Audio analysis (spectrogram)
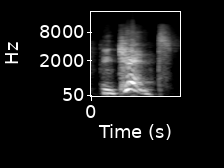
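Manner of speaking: high, loud triumphant answer; spring it on them like a mad genius; Doc Brown impression. The Doc Brown actor guessing their county, loud high voice. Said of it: "And he went".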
